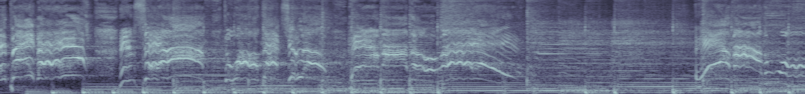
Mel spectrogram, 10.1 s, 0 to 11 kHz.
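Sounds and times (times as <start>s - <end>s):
woman singing with vibrato: 0.0s - 6.6s, 8.7s - 10.0s
blues-rock band playing: 0.5s - 10.0s.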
